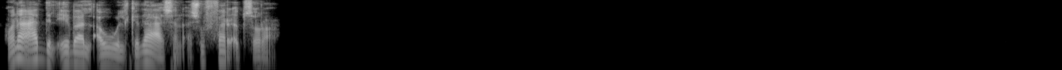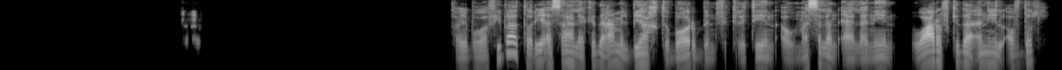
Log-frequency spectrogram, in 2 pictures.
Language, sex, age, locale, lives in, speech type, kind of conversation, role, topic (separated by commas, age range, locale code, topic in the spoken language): Arabic, male, 25-29, ar-EG, Egypt, read, expert-assistant, asker, إزاي أقدر أتعلم أحدث طرق التسويق الرقمي وأطبقها في شغلي بسرعة وكفاءة؟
